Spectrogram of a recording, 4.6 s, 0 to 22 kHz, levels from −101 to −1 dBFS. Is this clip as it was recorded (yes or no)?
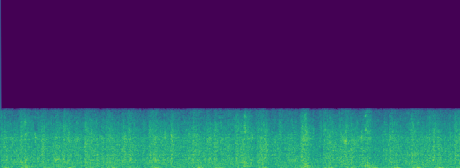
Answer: no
